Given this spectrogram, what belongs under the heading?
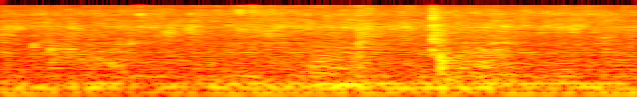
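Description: Fish frying in a pan gives a steady, moderately loud broadband sizzle with a low hum underneath, and one sharp crackle pops out near the end.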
